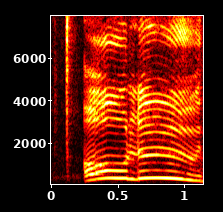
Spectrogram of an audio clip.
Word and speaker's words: ulu: and over again um oh Lou that's how you pronounce it I was calling it ULU but oh Lou uh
